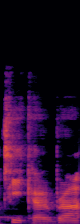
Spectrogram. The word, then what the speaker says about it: Tycho Brahe: that observations by and I always pronounce it wrong it's Tycho or Tycho Brahe hey Danish nobleman very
